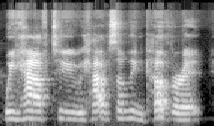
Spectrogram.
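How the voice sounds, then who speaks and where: A woman's voice: on the high side, little pitch movement, moderate pace, pushed and bright. A woman in casual, chatty, explanatory conversation, her voice giving out from allergies. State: losing her voice from allergies, throat clearing. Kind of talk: casual chat.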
